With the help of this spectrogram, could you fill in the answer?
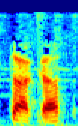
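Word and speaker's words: Succop: You do pronounce it stuck up. I know it's kind of strange, but you do.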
